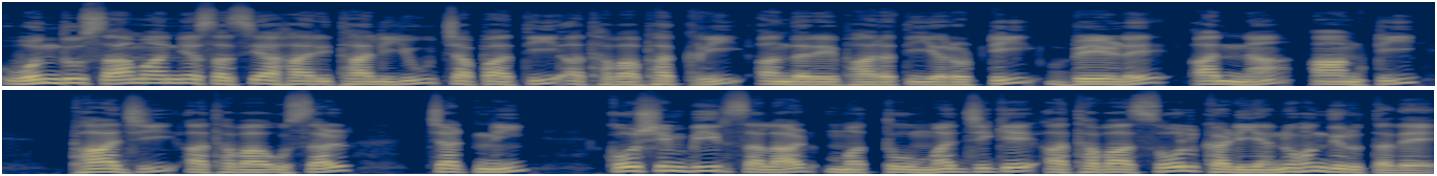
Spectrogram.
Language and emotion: Kannada, neutral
